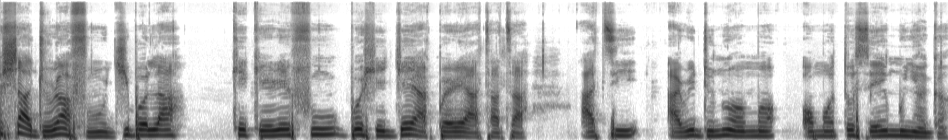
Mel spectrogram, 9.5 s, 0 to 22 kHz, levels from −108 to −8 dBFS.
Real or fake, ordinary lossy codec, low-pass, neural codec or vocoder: real; none; none; none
